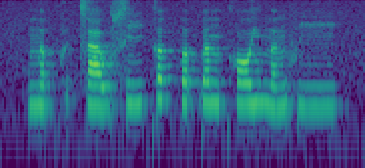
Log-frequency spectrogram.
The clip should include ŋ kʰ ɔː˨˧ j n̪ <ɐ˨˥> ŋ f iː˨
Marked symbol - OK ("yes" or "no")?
yes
